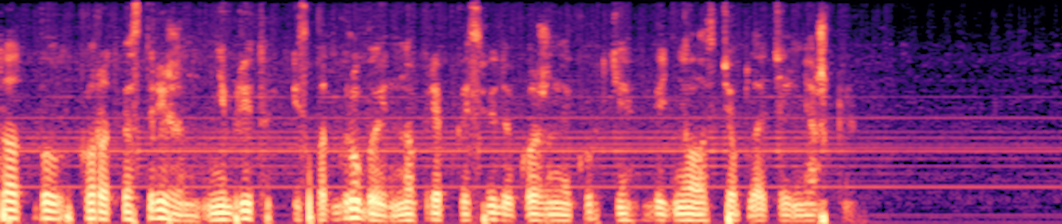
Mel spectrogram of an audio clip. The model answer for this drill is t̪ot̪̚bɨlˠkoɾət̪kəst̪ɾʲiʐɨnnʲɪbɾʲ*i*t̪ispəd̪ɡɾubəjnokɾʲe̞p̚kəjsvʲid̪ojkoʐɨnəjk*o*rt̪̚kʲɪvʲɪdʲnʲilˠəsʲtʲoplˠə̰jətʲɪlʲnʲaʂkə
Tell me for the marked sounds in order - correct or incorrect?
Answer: correct, incorrect

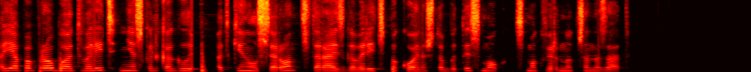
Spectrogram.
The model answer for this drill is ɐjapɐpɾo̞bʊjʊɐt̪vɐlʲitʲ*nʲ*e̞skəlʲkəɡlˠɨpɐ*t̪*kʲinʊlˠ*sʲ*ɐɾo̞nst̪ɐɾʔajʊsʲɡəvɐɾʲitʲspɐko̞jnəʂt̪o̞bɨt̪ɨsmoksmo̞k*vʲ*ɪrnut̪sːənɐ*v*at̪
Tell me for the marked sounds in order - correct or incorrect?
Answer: correct, correct, correct, correct, incorrect

